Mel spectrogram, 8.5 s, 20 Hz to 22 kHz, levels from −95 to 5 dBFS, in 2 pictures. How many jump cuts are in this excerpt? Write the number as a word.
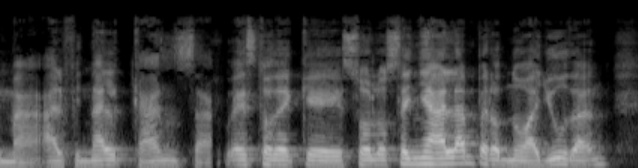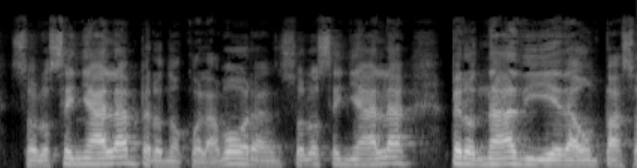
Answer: one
